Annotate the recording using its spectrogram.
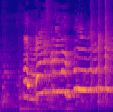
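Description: A short sung phrase in a high voice, starting about half a second in and ending on a long held note.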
